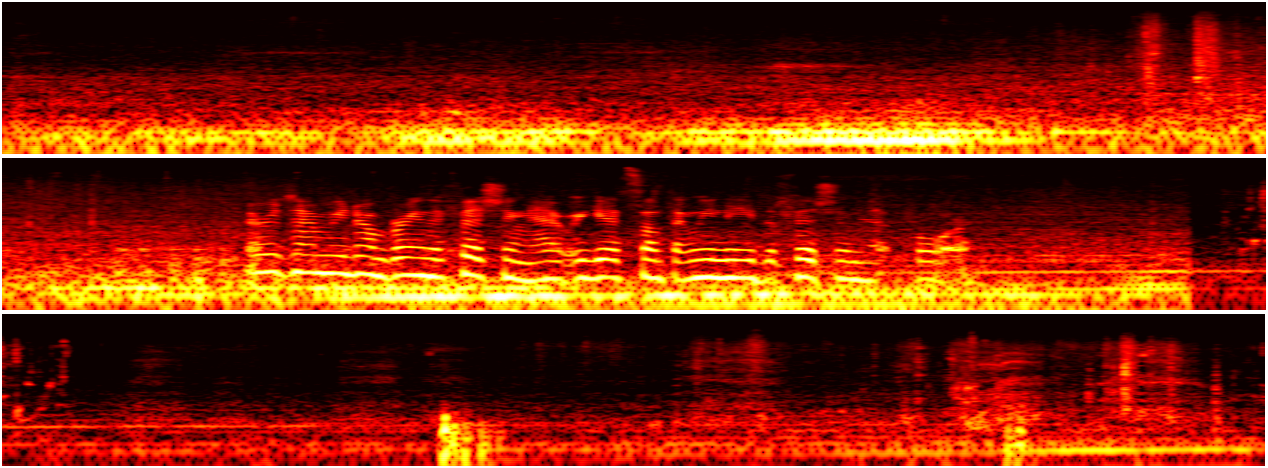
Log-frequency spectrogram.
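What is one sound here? Leaves and branches rustle as a person pushes through undergrowth.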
